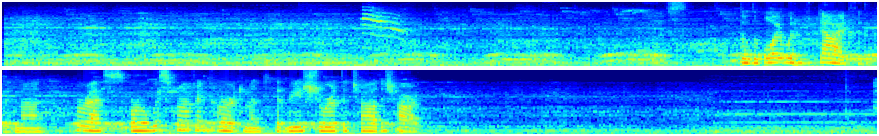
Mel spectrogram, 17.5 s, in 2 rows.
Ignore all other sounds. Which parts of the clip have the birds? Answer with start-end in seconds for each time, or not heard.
0.0-12.9.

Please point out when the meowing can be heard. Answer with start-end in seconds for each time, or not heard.
3.5-4.7.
